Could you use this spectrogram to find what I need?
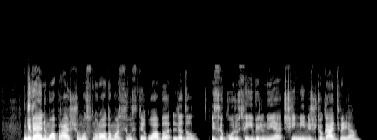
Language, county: Lithuanian, Klaipėda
